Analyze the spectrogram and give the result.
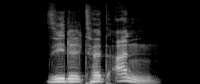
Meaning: inflection of ansiedeln: 1. second-person plural preterite 2. second-person plural subjunctive II
- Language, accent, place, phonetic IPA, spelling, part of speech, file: German, Germany, Berlin, [ˌziːdl̩tət ˈan], siedeltet an, verb, De-siedeltet an.ogg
